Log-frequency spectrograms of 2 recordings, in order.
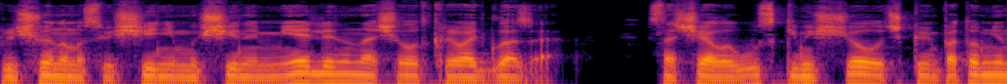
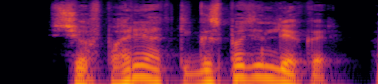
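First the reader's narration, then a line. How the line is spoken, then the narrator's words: Man's joyful exclamation. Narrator (Russian): радостно воскликнул мужчина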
